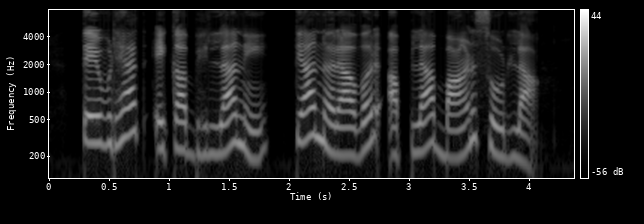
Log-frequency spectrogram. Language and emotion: Marathi, neutral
